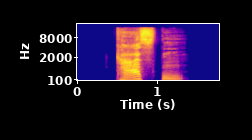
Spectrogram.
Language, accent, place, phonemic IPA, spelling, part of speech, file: German, Germany, Berlin, /ˈkaːstən/, casten, verb, De-casten.ogg
- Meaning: 1. to audition; to have a casting (evaluate people for a perfoming part) 2. to cast (choose someone for a performing part)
